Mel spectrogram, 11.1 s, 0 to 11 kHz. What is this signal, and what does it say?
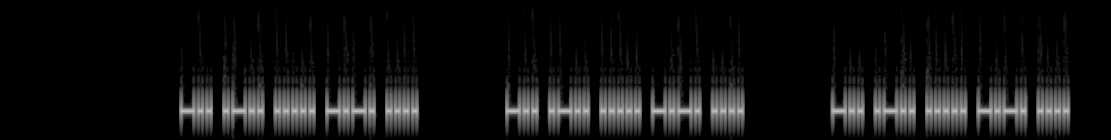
Morse code, heard as a keyed tone, about 28 wpm, 700 Hz. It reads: DL5CH DL5CH DL5CH
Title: DXCC-100 Call Signs - 5 Characters - Repeated 3x - 28wpm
